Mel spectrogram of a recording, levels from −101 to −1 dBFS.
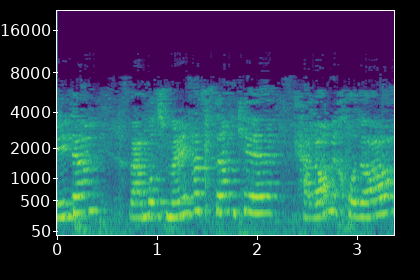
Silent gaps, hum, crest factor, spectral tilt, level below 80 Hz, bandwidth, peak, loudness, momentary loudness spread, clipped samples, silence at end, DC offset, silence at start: none; none; 14 dB; -5 dB/octave; -46 dBFS; 7.6 kHz; -4 dBFS; -19 LUFS; 7 LU; under 0.1%; 0 s; under 0.1%; 0 s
